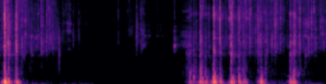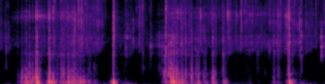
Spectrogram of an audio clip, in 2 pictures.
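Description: A metal blade edge scrapes across a solid blue bar of soap, peeling off thin crunchy shavings. Dry, crackling scrapes come in quick bursts with a low thud at each stroke and bright, papery crunch above. A brief pause near the start separates the first scrape from the steady run that follows.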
